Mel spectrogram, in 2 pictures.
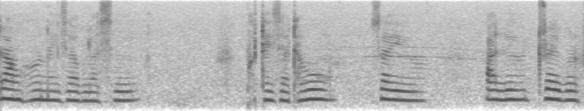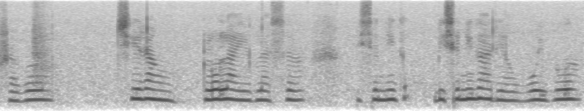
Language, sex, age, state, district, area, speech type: Bodo, female, 18-30, Assam, Chirang, rural, spontaneous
